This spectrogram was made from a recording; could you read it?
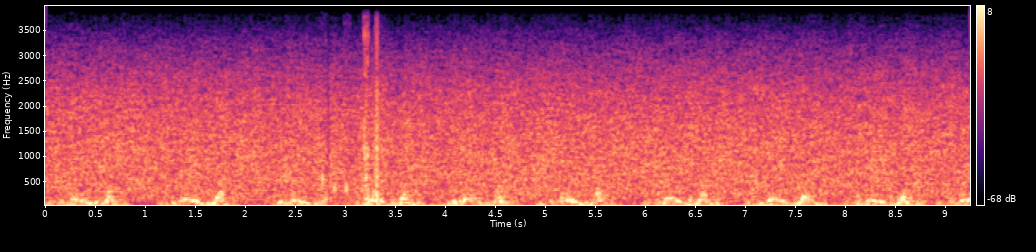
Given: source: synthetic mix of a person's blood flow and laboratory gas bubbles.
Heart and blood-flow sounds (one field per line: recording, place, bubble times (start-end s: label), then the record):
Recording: Doppler ultrasound of blood flow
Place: precordium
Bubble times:
2.73-2.94 s: bubbles
2.98-3.05 s: bubbles
3.12-3.41 s: bubbles
From the record:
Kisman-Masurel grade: 212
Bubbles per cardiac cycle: several, 3 to 8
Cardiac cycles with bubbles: 1 to 10%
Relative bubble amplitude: moderate (0.250 to 0.450)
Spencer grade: 1 (occasional bubble signal discernible with the cardiac motion signal, with majority of cardiac periods free of bubbles)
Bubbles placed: anywhere in the cardiac cycle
